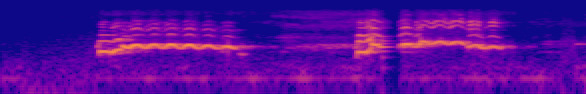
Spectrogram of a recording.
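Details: Common Loon, wintering in Connecticut waters, gives its tremolo: two bursts of rapid, quavering, laugh-like wavering notes at mid pitch, each under a second long, over a faint low electrical hum. Loons sometimes call there in spring before heading north.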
